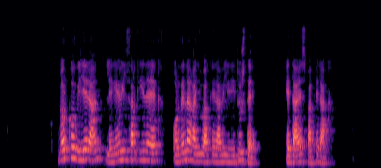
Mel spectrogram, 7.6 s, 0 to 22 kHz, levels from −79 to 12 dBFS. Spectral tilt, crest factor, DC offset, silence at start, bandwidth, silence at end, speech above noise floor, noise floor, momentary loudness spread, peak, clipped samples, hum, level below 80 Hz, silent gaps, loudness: -6 dB/octave; 20 dB; under 0.1%; 1.15 s; 11.5 kHz; 1 s; over 70 dB; under -90 dBFS; 10 LU; -2 dBFS; under 0.1%; none; -72 dBFS; none; -21 LUFS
